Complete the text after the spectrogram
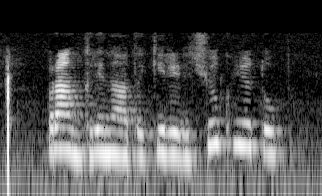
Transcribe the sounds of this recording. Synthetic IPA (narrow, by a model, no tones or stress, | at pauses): prɑnkrʲinɑt̪əkʲiɾʲilʲt͡ɕukjut̪up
